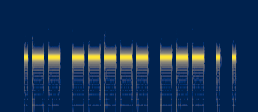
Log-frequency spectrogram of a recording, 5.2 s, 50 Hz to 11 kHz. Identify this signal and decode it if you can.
Morse code, heard as a keyed tone, about 16 wpm, 700 Hz. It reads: W0OEE
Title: USA Call Signs - 5 Characters - Repeated 3x - 15wpm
